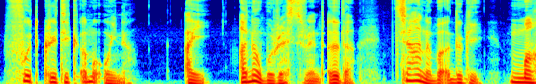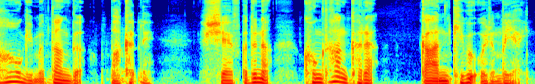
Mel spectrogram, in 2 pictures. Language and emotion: Manipuri, fearful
